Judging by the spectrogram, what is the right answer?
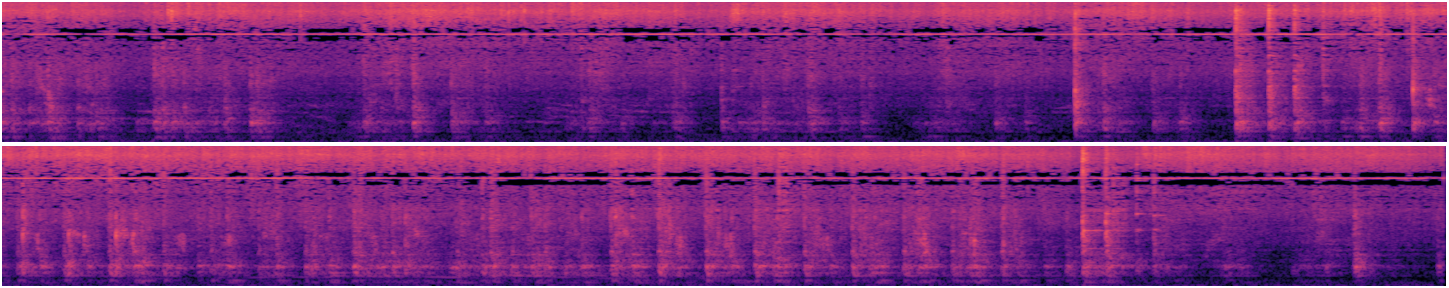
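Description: Metal spatula scraping and knocking against an aluminium karahi as thick, grainy semolina halwa is stirred and turned, in many short irregular strokes over a steady hiss.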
